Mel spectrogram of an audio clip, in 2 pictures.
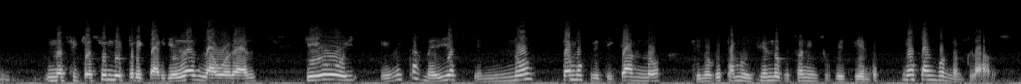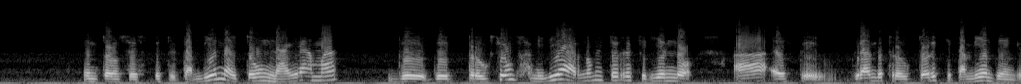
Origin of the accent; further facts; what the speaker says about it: Uruguay; estamos hablando de un plan de contingencia que colabore para salir adelante como uruguayos.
